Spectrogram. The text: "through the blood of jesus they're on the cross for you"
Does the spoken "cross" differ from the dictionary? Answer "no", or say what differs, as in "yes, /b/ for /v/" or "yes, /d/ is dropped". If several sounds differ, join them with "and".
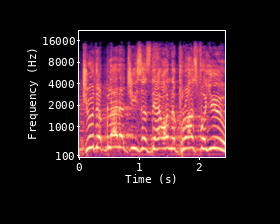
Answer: no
